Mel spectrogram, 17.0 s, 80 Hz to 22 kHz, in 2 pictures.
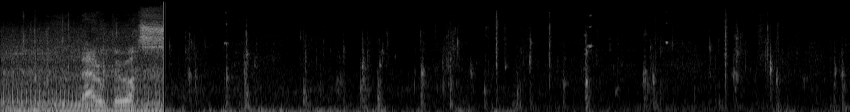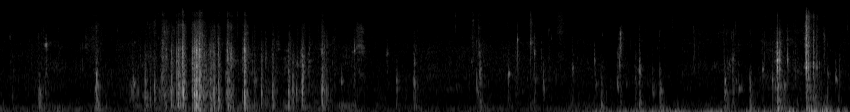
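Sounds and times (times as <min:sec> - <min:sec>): wind rumble on microphone: 0:00.0 - 0:05.3, 0:14.2 - 0:17.0
gear knocking and clattering in boat: 0:01.7 - 0:17.0.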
